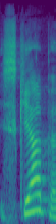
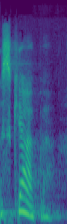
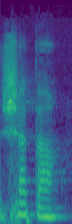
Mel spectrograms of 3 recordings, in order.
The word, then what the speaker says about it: Schiappa: D'ailleurs, vous savez, l'ex-ministre Marlène Schiappa, je dis Schiappa parce que, attendez, rassurez-moi, il y a des linguistes dans la salle. Le SCHI se prononce bien ski en Corse. Donc Marlène Schiappa. Parce que là-bas, ils disent Chapa.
